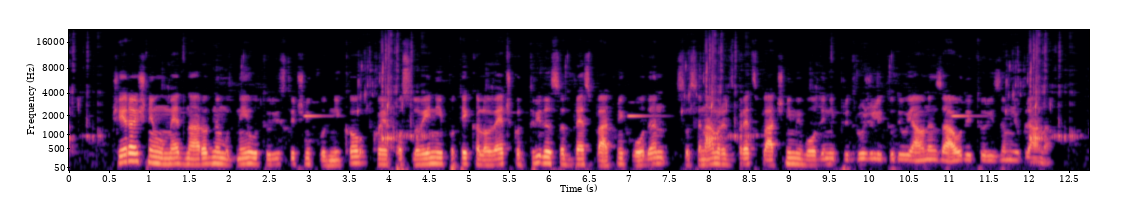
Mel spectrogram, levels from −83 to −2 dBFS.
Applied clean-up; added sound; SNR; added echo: classical method Wiener filter.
